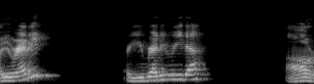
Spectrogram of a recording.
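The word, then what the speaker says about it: Reada: And this is Rita, and pronounced R-E-A-D-A.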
